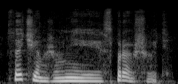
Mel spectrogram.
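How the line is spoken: Dry remark. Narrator (Russian): произнесла Ефросинья сухо

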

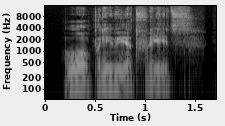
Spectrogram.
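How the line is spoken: Apologetic mumble. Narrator (Russian): извиняющимся тоном пробормотал

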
